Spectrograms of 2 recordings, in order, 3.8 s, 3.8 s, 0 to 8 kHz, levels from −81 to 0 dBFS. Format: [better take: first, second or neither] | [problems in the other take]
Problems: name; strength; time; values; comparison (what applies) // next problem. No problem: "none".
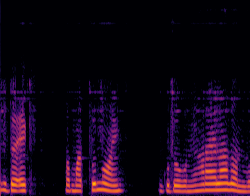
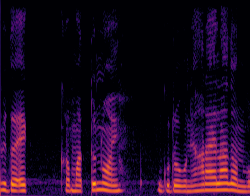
second | noise reduction (neural mask model DeepFilterNet 3)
